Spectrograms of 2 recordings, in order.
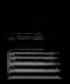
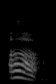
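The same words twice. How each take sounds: First: It is said with the first tone. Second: It is said with the fourth tone. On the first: "first tone" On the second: "and fourth tone"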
